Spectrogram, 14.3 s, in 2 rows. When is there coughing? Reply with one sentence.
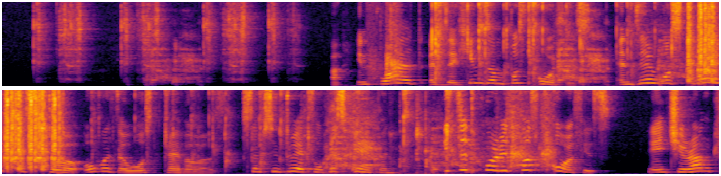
The coughing can be heard from 1.2 to 2.0 s, from 5.3 to 7.0 s and from 10.2 to 12.2 s.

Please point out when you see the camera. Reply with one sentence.
The camera can be heard from 0.3 to 3.0 s, from 6.8 to 7.8 s and from 10.2 to 12.7 s.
